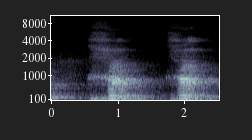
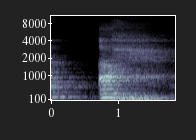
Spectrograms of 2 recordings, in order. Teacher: ketika dia berharakat sukun bacanya ah lebih desis desisnya lebih menyebar lebih keluar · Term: huruf yang sukun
